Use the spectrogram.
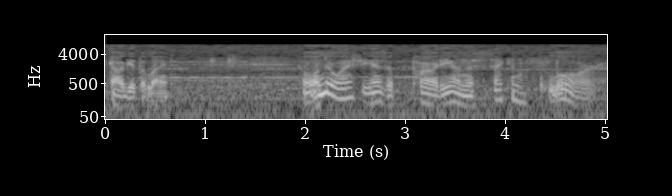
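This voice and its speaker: An actor playing an easygoing, tired young working husband in a naturalistic radio drama, casual and low-key. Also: male voice, sing-song, normal speed, vocal fry, music in the background. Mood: tired, relaxed. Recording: muffled, faintly noisy old radio broadcast.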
